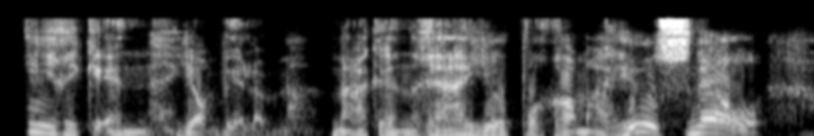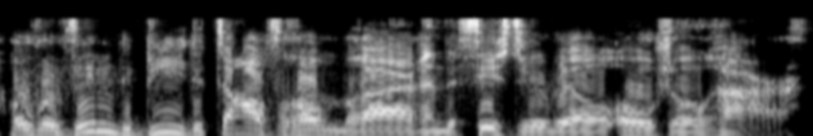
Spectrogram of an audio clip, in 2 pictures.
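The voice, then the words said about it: Dutch with heavy English accent. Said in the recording (Dutch): “ik het nu live voordragen met een heel erg Engels accent”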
